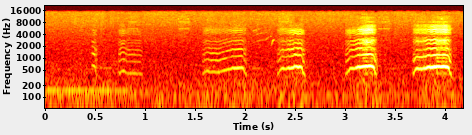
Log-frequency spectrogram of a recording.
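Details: Adolescent Cooper's hawk drinking at a watering hole in the early morning, calling after noticing something in the sky just before its mother swoops down. A series of five nasal, harmonic whining notes, each rising then levelling, about every 0.7 s, growing louder, low background hum.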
